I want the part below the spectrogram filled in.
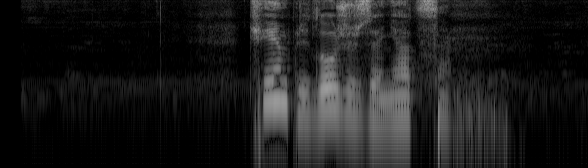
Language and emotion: Russian, sad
